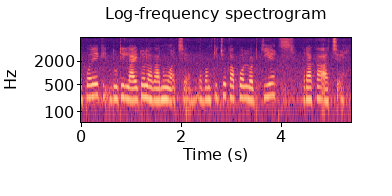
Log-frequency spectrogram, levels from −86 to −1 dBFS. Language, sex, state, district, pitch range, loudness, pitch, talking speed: Bengali, female, Assam, Hailakandi, 210-240 Hz, -16 LUFS, 220 Hz, 135 wpm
